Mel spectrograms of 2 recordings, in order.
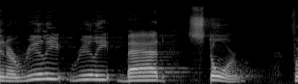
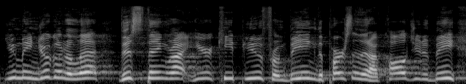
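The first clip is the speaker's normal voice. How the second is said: higher-pitched, driving sermon delivery; impassioned preaching; 5 semitones higher than usual. Acted. Preacher voicing Jesus's rebuke to doubting disciples, impassioned preaching. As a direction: build repeated phrases like a fired-up preacher.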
